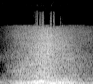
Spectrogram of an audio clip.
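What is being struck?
Nothing is struck.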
